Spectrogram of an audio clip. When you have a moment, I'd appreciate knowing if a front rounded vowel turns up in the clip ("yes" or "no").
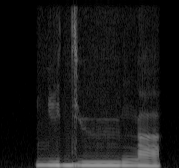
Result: no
